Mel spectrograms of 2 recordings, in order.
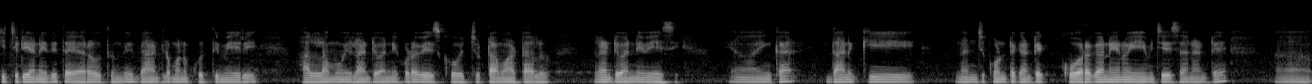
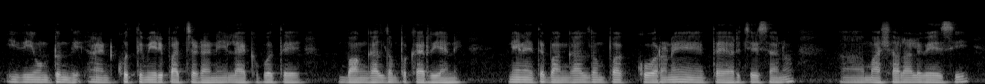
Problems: none marked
